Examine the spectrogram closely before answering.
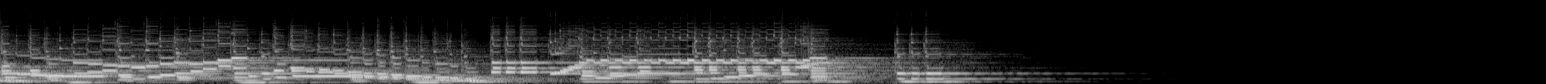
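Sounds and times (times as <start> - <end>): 
36-key barrel organ playing: 0.0 - 10.2.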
